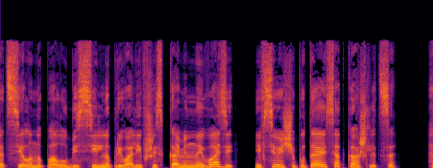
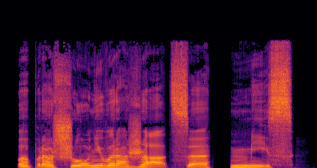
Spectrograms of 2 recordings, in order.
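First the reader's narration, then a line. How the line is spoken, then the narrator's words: Prim creaky voice. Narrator (Russian): чопорно проскрипел он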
